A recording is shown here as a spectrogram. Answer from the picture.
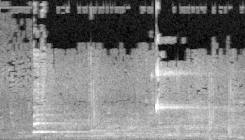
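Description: Voices in a large echoing sports hall, with two short sharp sounds, one about a third of a second in and a higher-pitched one about a second and a half in.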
